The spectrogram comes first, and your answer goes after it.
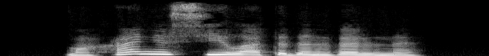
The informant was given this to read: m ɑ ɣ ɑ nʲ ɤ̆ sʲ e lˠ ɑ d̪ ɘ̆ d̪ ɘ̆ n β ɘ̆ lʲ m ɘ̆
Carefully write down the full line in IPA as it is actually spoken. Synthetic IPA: m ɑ x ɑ nʲ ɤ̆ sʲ i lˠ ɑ t̪ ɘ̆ d̪ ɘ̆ n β ɘ̆ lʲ n ɘ̆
